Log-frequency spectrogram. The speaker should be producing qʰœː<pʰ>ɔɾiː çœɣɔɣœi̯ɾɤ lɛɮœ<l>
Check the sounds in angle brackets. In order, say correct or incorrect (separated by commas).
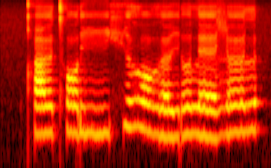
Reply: incorrect, correct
